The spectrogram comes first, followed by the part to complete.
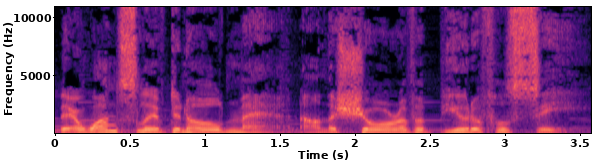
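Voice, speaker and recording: A man reading a children's fable aloud as a narrator. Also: soft background music. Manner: slow, gentle, very lively pitch. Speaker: reader. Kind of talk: storybook narration.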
